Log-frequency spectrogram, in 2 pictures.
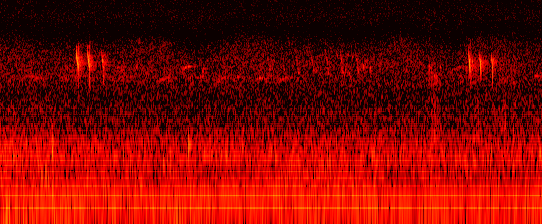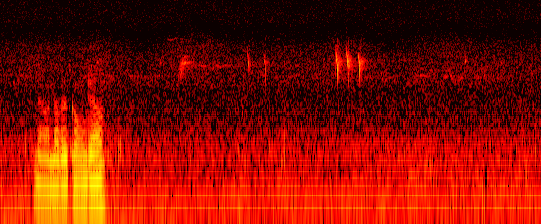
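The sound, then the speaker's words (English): A whole big flock of wild birds chirps in a tree directly above: faint, high, clustered tweets scattered irregularly over a low steady hum, with a man briefly speaking partway through. “There must be a whole big flock in this tree right above me.”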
